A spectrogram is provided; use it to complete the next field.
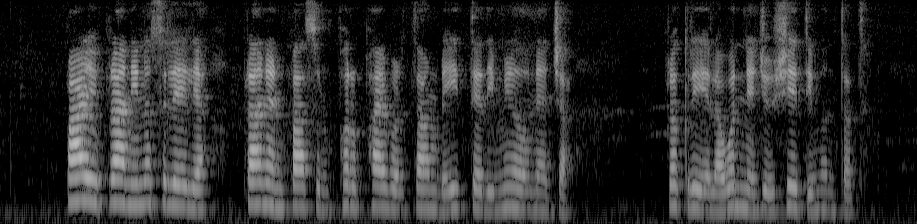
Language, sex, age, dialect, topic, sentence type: Marathi, female, 25-30, Northern Konkan, agriculture, statement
